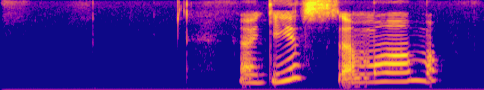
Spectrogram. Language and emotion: Russian, sad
